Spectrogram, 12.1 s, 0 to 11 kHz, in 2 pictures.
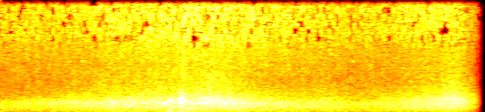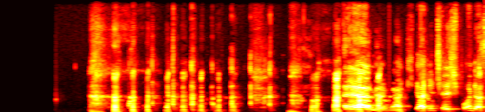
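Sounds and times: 
loud steady rush of blowing wind: 0.0 - 6.0
choppy chuckling laughter: 7.2 - 11.4
speech: 7.5 - 8.6, 10.4 - 12.1.

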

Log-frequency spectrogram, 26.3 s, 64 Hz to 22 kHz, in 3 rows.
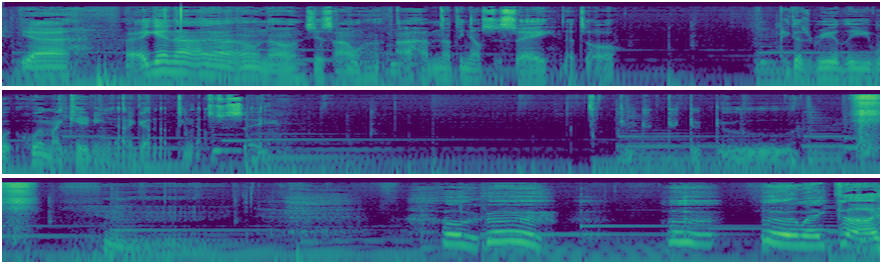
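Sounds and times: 
speech: 0.2 - 6.2, 7.5 - 11.6, 14.9 - 15.3, 18.6 - 19.0, 22.0 - 23.1, 24.2 - 26.3
person yawning: 17.3 - 19.8, 21.7 - 23.1, 24.2 - 25.5.

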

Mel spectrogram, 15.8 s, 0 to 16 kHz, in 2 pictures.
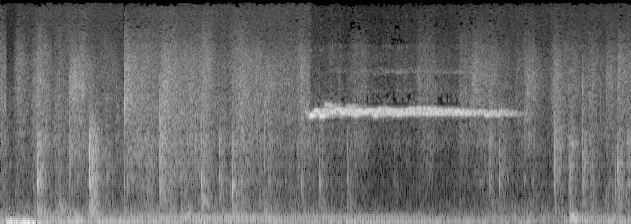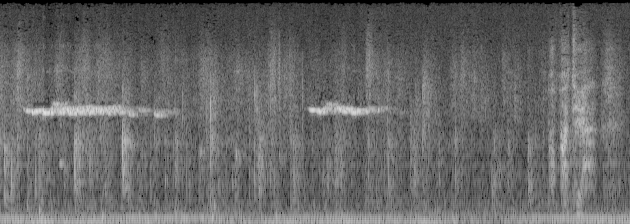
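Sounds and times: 
shuffling movement: 0.0 - 15.0
low hum: 0.0 - 15.7
long steady human whistle given after dark as a signal: 3.8 - 6.6, 8.1 - 10.2, 11.7 - 13.0.

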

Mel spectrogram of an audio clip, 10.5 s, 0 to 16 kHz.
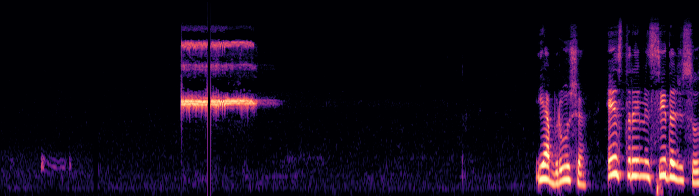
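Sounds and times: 
loud shrill whistle blast: 2.7 - 4.2
speech: 8.1 - 10.4.

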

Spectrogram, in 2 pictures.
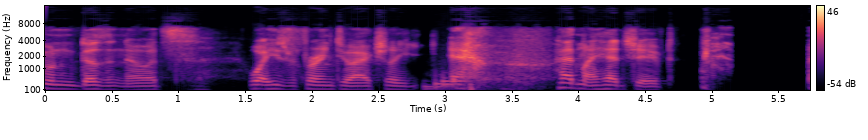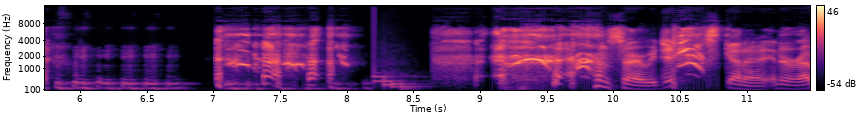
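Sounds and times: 
speech: 0.0 - 4.8, 5.7 - 11.4
man coughing: 5.8 - 6.1, 7.0 - 8.1, 8.8 - 10.7.

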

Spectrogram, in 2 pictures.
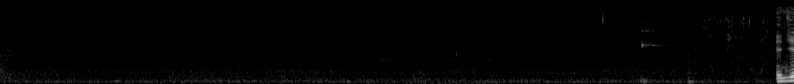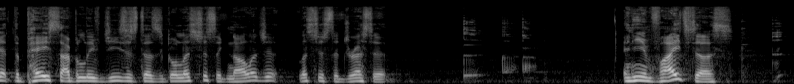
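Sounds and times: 
water pouring and overflowing: 7.0 - 7.8
speech: 7.8 - 12.0, 14.2 - 15.4.

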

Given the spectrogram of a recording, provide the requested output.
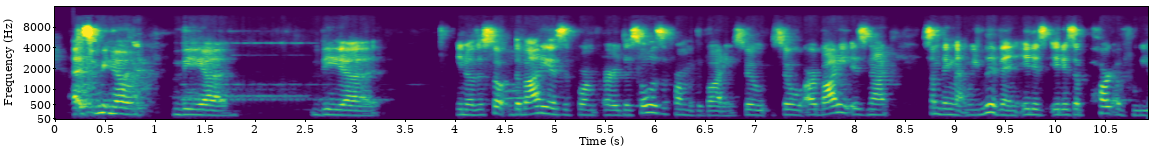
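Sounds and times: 
speech: 0.1 - 1.9, 2.6 - 3.3, 4.0 - 10.9
mobile phone ringing: 0.8 - 3.3.

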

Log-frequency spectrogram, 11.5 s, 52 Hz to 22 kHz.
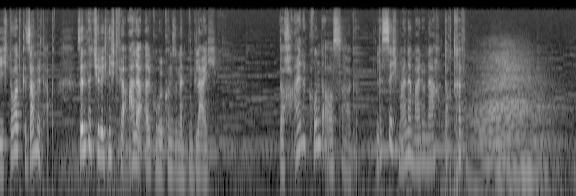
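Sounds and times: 
speech: 0.0 - 4.4, 5.6 - 10.1
motorcycle passing loudly outside window: 8.2 - 11.5.

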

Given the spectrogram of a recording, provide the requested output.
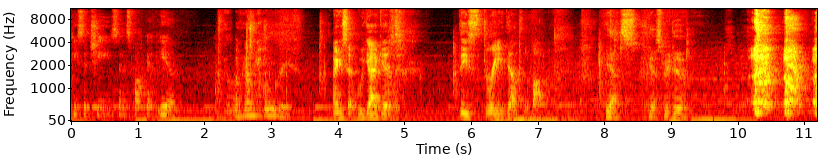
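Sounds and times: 
speech: 0.0 - 5.1, 5.8 - 7.4, 8.0 - 9.4
sharp breathy coughs from a feverish person: 10.2 - 11.1.

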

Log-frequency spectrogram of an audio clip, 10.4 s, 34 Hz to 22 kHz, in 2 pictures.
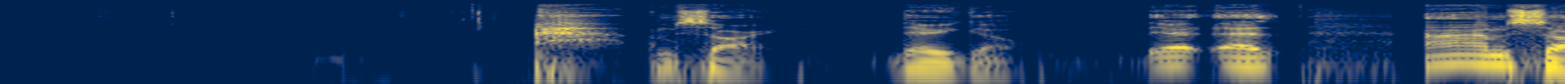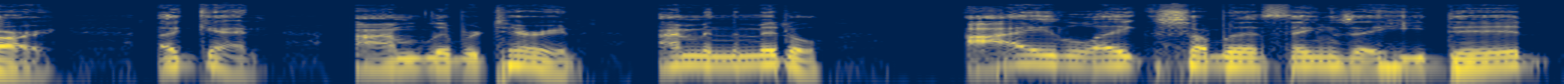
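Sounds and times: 
person sipping a drink with soft mouth clicks and a gulp: 0.3 - 1.8
speech: 2.2 - 10.4.

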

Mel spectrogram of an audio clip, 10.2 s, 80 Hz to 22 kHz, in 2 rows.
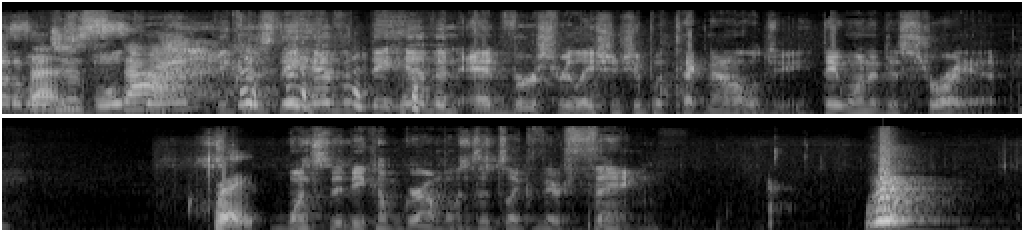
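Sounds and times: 
laughter: 0.0 - 3.8
speech: 0.0 - 5.2, 6.1 - 8.4
dog barking: 9.4 - 9.9.

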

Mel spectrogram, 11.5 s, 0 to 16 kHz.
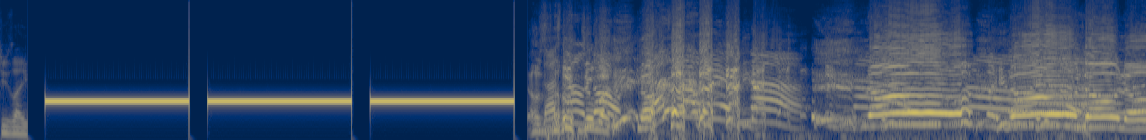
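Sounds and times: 
speech: 0.0 - 0.3, 5.4 - 7.8, 8.7 - 11.4
censor bleep covering speech: 0.4 - 5.2
laughter: 5.3 - 11.4.

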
